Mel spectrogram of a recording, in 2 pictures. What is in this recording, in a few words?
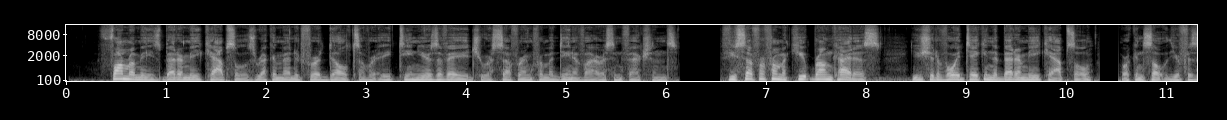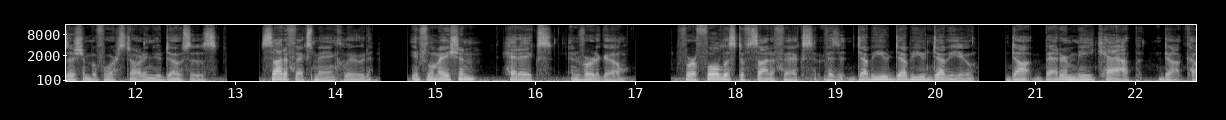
pharma vo sample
